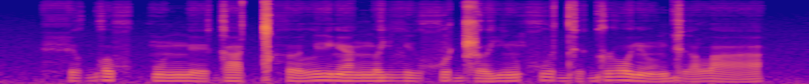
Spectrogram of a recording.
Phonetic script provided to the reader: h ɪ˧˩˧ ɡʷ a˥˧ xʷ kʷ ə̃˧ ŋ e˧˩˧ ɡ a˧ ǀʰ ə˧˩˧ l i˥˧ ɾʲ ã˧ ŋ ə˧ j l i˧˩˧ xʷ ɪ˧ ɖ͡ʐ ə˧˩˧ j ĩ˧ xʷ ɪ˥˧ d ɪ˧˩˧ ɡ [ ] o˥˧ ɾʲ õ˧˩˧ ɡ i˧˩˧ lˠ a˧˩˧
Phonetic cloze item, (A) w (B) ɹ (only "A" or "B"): B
